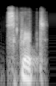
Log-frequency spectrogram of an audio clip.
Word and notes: script: Indian

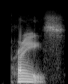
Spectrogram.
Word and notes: prase: American English

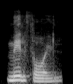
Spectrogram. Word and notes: milfoil: Indian

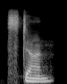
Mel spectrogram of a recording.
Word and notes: stun: Indian

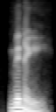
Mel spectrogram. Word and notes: mini: American English

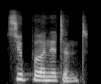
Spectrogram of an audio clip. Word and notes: supernatant: Indian

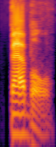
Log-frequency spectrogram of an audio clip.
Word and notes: babble: American English

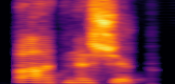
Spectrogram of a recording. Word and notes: partnership: Indian

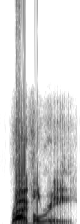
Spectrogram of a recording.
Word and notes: rivalry: American English

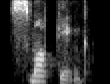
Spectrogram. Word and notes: smocking: Indian

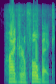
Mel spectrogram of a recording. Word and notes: hydrophobic: American English

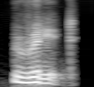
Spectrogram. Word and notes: rid: Indian

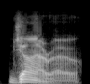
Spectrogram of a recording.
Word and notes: gyro: British English

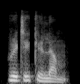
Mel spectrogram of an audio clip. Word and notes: reticulum: Indian

